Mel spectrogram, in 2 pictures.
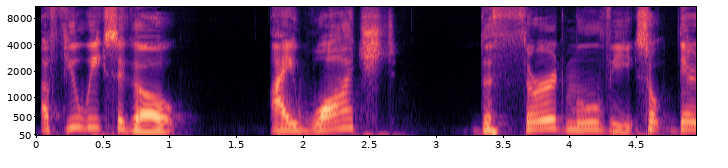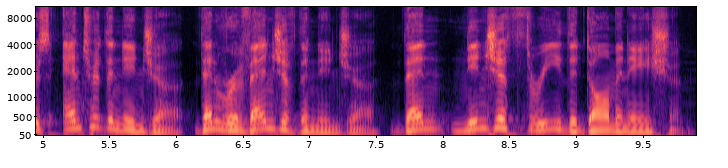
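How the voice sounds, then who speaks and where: Speaking unhurriedly in a slightly high voice, a YouTube show host from Iran tells animated, slangy, rambling stories, swearing freely and using "like" a lot. The sound is studio quality with no room sound.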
